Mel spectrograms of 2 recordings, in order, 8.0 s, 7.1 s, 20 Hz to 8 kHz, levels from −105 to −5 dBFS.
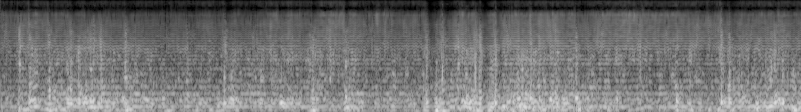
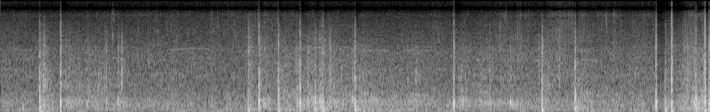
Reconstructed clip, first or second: first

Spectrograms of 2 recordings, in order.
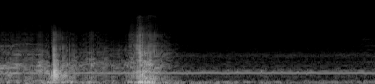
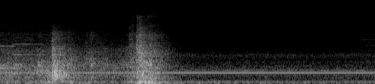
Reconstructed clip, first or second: first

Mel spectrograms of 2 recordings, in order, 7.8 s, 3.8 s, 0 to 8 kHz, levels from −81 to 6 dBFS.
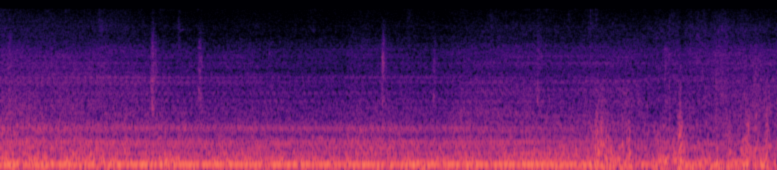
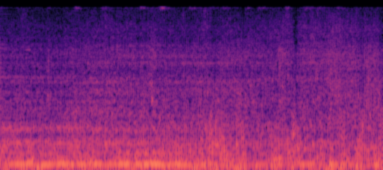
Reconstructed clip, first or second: second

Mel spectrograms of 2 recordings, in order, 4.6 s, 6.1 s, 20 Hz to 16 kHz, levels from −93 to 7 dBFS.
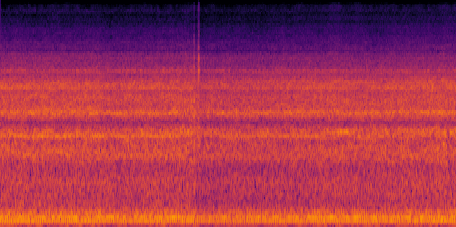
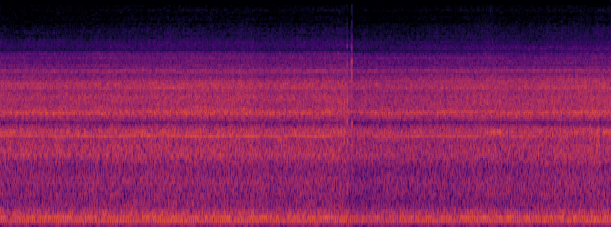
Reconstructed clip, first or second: first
